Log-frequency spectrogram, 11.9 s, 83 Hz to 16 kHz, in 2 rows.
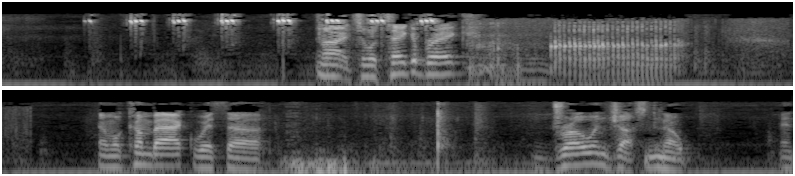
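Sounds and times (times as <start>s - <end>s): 
low constant hum: 0.0s - 11.8s
high-pitched cricket chirping sound effect: 0.6s - 5.2s
speech: 2.4s - 3.7s, 6.7s - 8.1s, 10.1s - 11.2s.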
